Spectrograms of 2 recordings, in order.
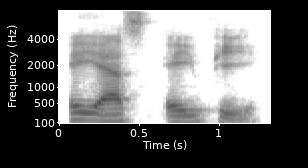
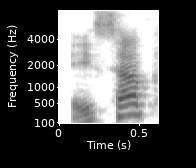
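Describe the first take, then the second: First: Each letter is said separately. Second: It is said as a single word. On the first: "or as an initialism, letter by letter" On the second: "as a word"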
